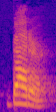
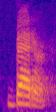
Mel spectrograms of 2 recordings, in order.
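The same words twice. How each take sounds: First: The middle consonant sounds like a quick D. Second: The same.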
